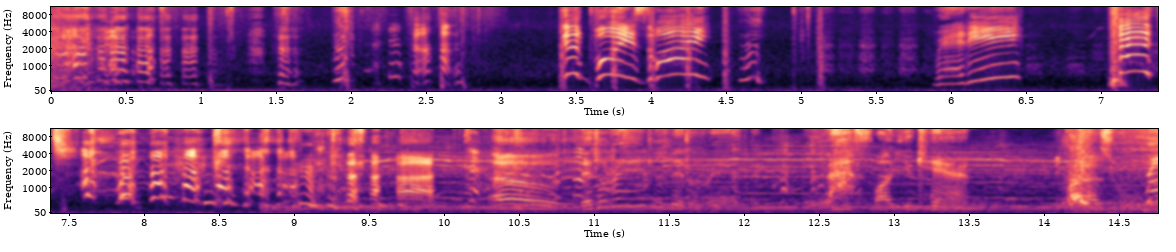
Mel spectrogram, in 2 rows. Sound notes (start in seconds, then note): 0.0 laughter/giggling; 7.4 more laughter/giggling; 7.6 sinister laughing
